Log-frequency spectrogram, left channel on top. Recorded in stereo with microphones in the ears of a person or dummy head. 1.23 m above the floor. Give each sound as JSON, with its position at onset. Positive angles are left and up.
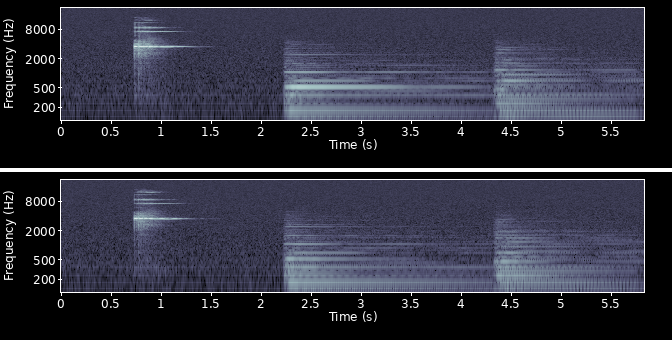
{"t": 0.7, "sound": "a chime", "side_deg": 15, "distance_m": 3.0}
{"t": 2.2, "sound": "a piano", "side_deg": -15, "distance_m": 8.5}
